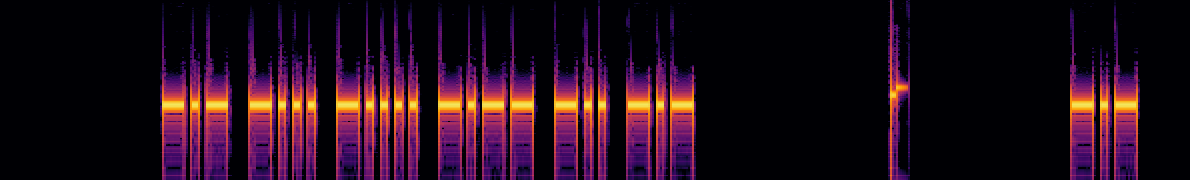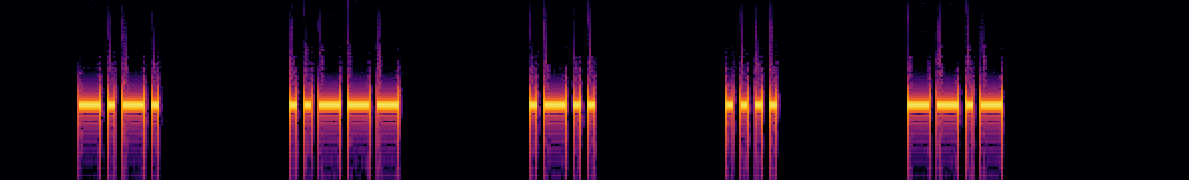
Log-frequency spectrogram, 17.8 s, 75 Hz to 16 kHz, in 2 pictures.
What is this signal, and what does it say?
Morse code, heard as a keyed tone, about 21 wpm, spaced as for 11 wpm, 700 Hz. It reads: KB6YDK KC2LHQ
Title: USA Call Signs - 6 Characters - 6x Character Spacing - 22wpm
